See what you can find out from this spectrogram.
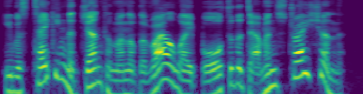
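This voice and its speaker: A man's voice: on the high side, big pitch swings, fairly quick, sharp tone, no echo, studio quality. A man reading a children's story aloud as a scripted narration. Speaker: storybook reader.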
